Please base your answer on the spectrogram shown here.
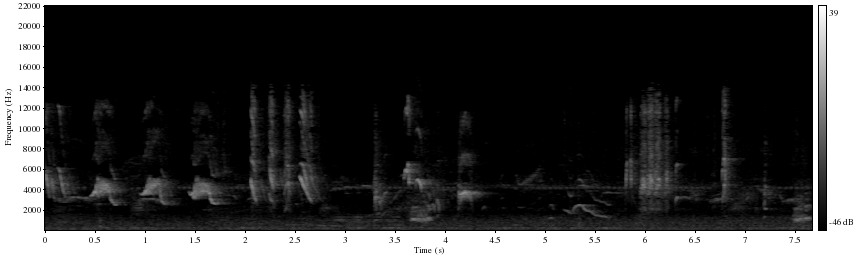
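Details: Wild-caught adult Oriental magpie-robin in a cage for three seasons, morning song: loud, varied phrases of high piercing whistles, rapid chips and swooping slurs, delivered in repeated bursts with short pauses, background quiet.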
